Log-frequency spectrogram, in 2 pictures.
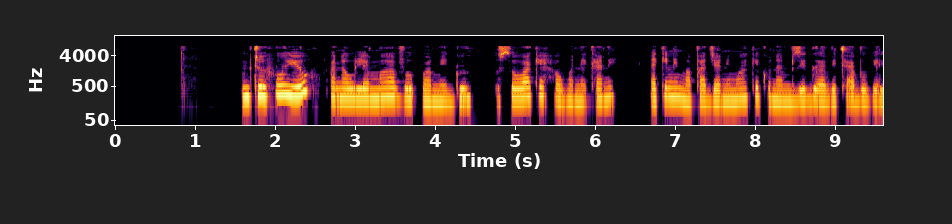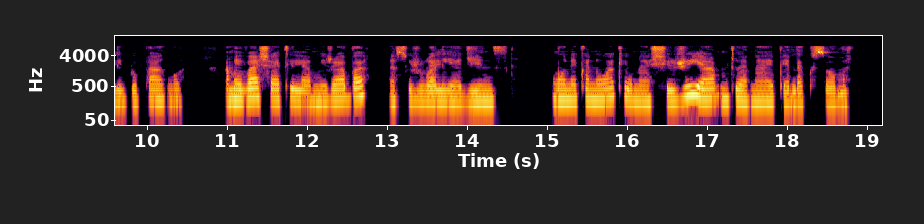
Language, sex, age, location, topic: Swahili, female, 18-24, Nakuru, education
